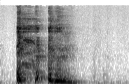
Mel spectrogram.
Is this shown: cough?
yes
